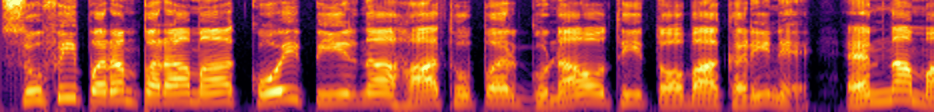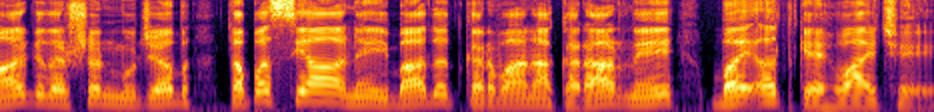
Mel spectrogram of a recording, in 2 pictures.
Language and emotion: Gujarati, neutral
